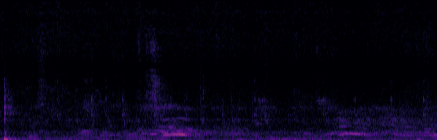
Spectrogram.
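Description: A single dull thump of a football struck hard for a free kick, followed by indistinct shouts and voices of players and onlookers around the pitch.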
